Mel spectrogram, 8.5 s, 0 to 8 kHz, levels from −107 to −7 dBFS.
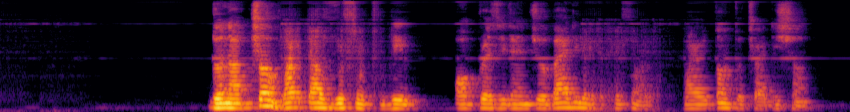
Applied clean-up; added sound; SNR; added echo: neural mask model DeepFilterNet 3.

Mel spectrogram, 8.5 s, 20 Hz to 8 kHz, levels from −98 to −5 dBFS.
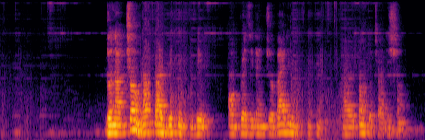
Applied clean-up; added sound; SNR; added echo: neural separator model SepFormer DNS4.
